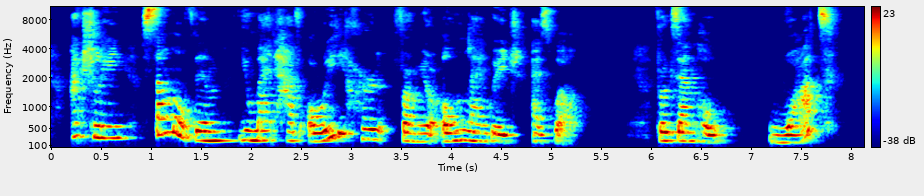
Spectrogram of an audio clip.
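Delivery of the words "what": "what" rising like Chinese second tone. Comparing a question word to the Chinese second tone, rising pitch on what. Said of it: "This wa is like the second tone in Chinese".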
